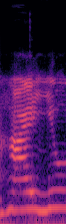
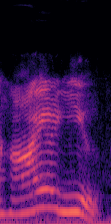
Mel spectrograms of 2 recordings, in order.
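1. Hire được đọc không có âm r ở cuối. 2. Hire được đọc có âm r ở cuối. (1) "không phải là hire you nha" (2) "Có âm R phía sau, ... mà là hire you"

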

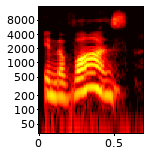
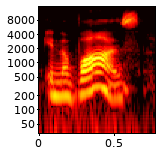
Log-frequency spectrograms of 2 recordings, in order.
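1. 영국식 억양으로 말한 거예요. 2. 영국식 억양으로 말한 거예요.

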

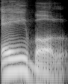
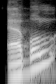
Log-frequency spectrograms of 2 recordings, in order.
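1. প্রথম স্বরধ্বনিটি একটি গড়ানো 'ay'। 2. প্রথম স্বরধ্বনিটি 'cat' শব্দের 'a'-র মতো। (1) "এটার উচ্চারণ হবে কি? এই বল" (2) "অ্যাবল আর হবে না"

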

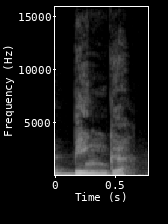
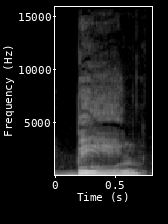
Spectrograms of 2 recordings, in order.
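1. La parola finisce con un suono G udibile. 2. La parola finisce senza un suono G. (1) "non è Bing" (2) "la G alla fine di being non si pronuncia"

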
